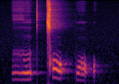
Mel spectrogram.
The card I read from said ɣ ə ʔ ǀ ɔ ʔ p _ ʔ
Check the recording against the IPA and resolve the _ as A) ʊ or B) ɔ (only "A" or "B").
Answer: B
